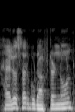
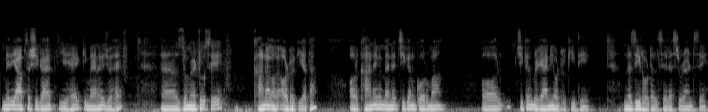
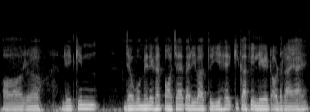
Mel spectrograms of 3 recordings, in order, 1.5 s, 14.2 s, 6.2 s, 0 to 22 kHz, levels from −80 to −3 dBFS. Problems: none marked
